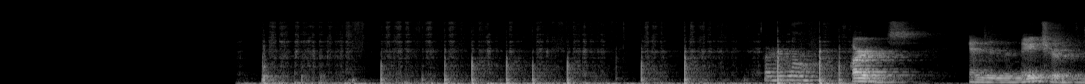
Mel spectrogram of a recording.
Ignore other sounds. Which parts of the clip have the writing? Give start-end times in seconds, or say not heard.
2.4-8.7.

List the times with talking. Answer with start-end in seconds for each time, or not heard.
7.7-10.8.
